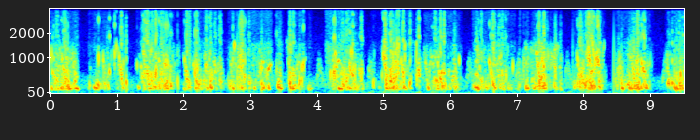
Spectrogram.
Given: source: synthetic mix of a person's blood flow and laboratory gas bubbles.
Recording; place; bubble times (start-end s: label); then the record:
Doppler ultrasound of blood flow; subclavian vein
0.00-0.46 s: bubbles
0.57-1.19 s: bubbles
1.29-1.96 s: bubbles
1.99-2.61 s: bubbles
2.66-3.34 s: bubbles
3.38-3.52 s: bubbles
3.54-3.96 s: bubbles
4.13-4.73 s: bubbles
4.81-5.55 s: bubbles
5.60-6.18 s: bubbles
6.33-7.05 s: bubbles
7.08-7.70 s: bubbles
7.83-8.36 s: bubbles
8.46-9.06 s: bubbles
9.23-9.52 s: bubbles
From the record:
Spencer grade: 4 (maximum detectable bubble signal sounding continuously throughout systole and diastole of every cardiac period, and overriding the amplitude of the normal cardiac signals); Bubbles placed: anywhere in the cardiac cycle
